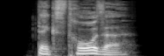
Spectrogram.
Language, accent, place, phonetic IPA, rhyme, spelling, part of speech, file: German, Germany, Berlin, [dɛksˈtʁoːzə], -oːzə, Dextrose, noun, De-Dextrose.ogg
- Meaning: dextrose (naturally-occurring form of glucose)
